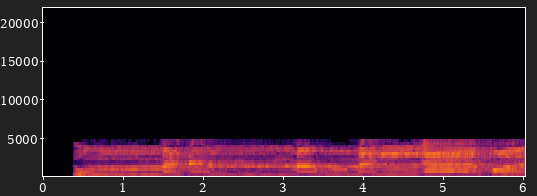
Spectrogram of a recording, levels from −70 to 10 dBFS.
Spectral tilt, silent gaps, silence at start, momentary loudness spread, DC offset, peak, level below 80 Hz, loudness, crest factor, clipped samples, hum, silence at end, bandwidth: -2 dB/octave; none; 0.35 s; 10 LU; under 0.1%; -4 dBFS; -72 dBFS; -17 LUFS; 14 dB; under 0.1%; none; 0 s; 5 kHz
